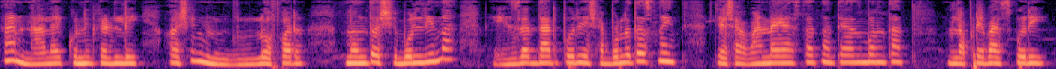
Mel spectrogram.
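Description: A woman's voice: sits high, quick pace, mellow, dry recording, close to an everyday voice. A woman voicing an angry, nagging village mother in a cartoon comedy, taunting and repeating herself in a Vidarbha Maharashtrian dialect. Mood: indignant. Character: angry, scornful Marathi mother and meddling village aunt. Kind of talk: comic family drama cartoon dubbing.

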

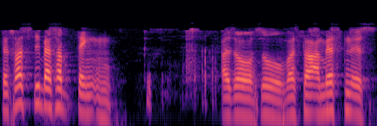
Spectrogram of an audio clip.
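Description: A man's voice: mid-range voice, a little slow. A man on a phone call answering tersely in an obtuse, naive-sounding way. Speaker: prank call recipient stringing along a scammer. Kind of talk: phone conversation. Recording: narrow muffled phone line.

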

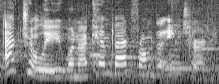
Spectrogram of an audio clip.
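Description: A teenage girl plays an idealistic young woman doctor who explains things earnestly, with a Taiwanese accent. Her voice sits high. It echoes across an auditorium with music playing behind. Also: lively intonation, fairly quick. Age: teens. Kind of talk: school stage play. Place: large school auditorium stage.

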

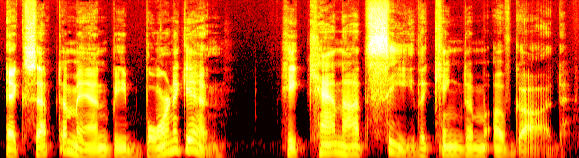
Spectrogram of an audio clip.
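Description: An actor playing a patient mission counselor in a radio drama, talking calmly and earnestly and quoting scripture. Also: male voice, fairly low pitch, slow pace, dry recording, heavily acted. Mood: gentle. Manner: calm, earnest, quotes scripture.

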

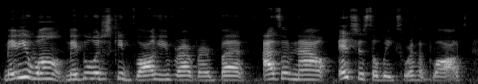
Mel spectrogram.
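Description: Young female vlogger, higher pitch, casual slangy patter, recorded at home on the camera mic. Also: moderate pace. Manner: chatty, upbeat, slangy. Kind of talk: casual baking vlog. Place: indoors at home, kitchen table before a wallpapered wall.

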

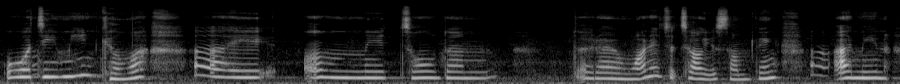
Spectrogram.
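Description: Woman doing a high pitched catty schoolgirl, fake sweet n condescending, lovesick rival in a roleplay. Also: slow pace, a little hiss or hum. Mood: flustered. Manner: affected, condescending, sugary. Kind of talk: romantic fan-fiction roleplay.

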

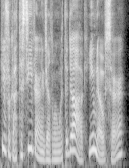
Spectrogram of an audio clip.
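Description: A man's voice: medium pitch, wildly swooping pitch, fast, darkish tone, slightly rough, pitched above the performer's own voice. A man voicing a timid, eager young apprentice boy in a Victorian story, pleading and chattering deferentially. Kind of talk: Victorian melodrama storybook character reading.

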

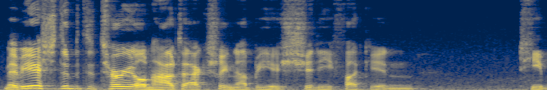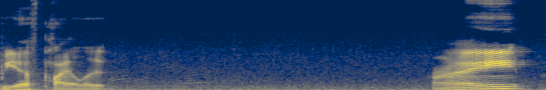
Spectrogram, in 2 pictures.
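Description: A young man giving casual, profanity-laden gameplay commentary, excitable and often talking to himself as he plays. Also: mid-range voice, normal speed, pauses often. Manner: excitable, swears freely, talks to himself. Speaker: gaming YouTuber. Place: small room at home.

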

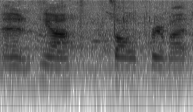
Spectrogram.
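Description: A woman's voice: mid-range voice, monotone, normal speed, crowd noise. A young woman giving a casual, slightly hesitant show-and-tell as a student livestock exhibitor. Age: teens to young adult. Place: outdoors beside parked trailers. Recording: noisy outdoor camcorder sound.

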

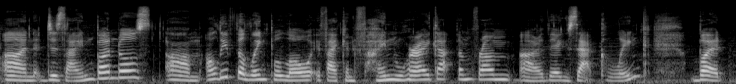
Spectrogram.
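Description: A woman's voice: medium pitch, measured pace. A woman hosting a craft tutorial, talking casually with lots of ums and restarts, her voice a little stuffy from a cold. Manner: chatty, rambling, many ums and restarts. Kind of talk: casual screen-recorded tutorial.

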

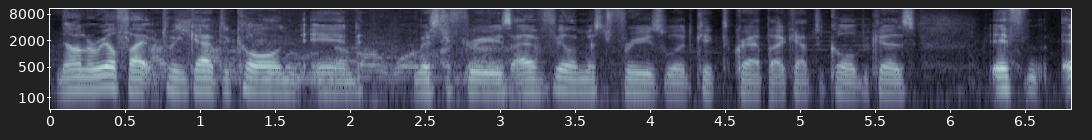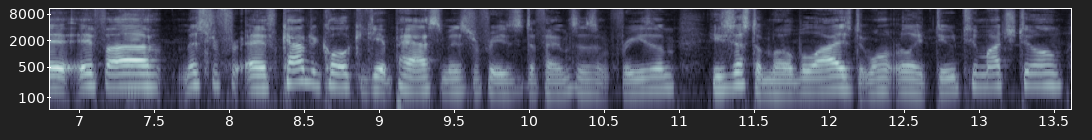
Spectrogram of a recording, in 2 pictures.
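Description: A man's voice: mid-range voice, fairly quick, no room sound, soft background music. Stuffy-nosed young male gamer. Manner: chatty, rambling, excitable. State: stuffed-up nose. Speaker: gaming YouTuber. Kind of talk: casual gameplay commentary.

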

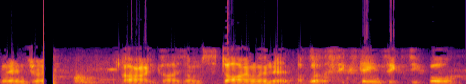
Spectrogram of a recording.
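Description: A man's voice: low voice, fairly even intonation, moderate pace. Rambling Australian guy vlogging outdoors. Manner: rambling, crude jokey banter. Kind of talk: casual walking vlog. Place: outdoors on suburban streets. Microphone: handheld camera at arm's length. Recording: lo-fi camera audio with street noise.

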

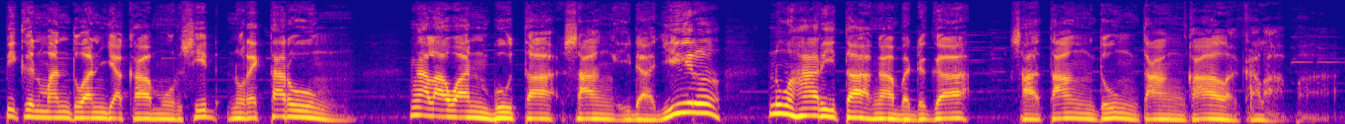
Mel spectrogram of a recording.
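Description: A male storyteller with a Sundanese accent narrates a folk tale in dramatic oral style. His voice is fairly low and his pace slow, with faint music underneath. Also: fairly bright tone.

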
